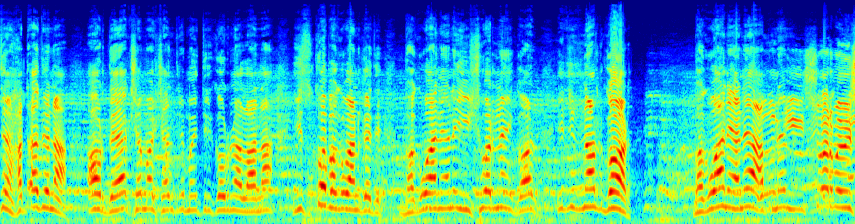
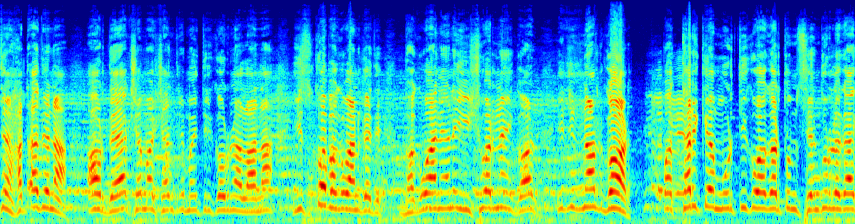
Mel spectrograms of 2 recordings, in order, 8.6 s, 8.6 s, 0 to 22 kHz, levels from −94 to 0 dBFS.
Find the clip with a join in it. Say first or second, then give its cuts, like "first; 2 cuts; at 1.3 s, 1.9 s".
second; 1 cut; at 6.4 s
